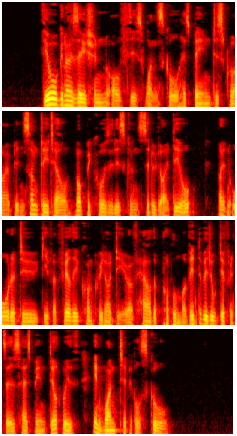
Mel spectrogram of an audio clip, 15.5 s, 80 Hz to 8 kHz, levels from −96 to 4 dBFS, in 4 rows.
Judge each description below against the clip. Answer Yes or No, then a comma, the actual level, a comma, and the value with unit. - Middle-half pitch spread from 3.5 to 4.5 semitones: Yes, average, 3.8 semitones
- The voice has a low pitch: Yes, very low, 95 Hz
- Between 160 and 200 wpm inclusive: Yes, average, 170 wpm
